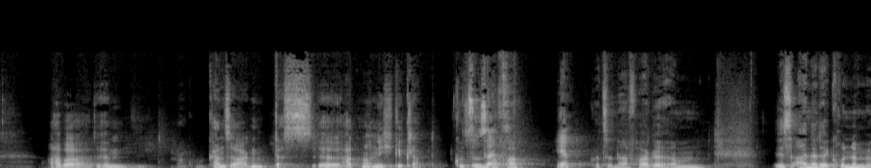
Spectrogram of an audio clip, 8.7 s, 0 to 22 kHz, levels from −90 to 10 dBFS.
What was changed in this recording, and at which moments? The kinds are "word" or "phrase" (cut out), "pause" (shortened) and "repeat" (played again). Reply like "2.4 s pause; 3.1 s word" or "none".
4.5 s pause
